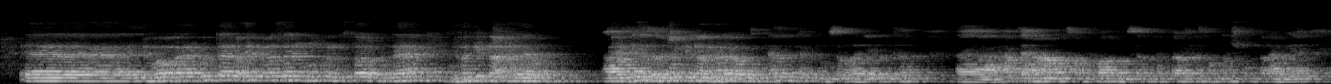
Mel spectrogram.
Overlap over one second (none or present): present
